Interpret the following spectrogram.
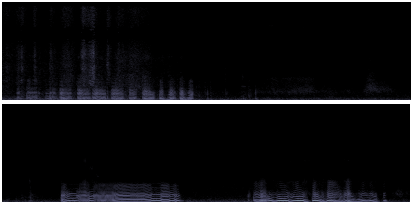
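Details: A sleeping dog snores in an odd, haunted-house way: rapid rasping pulses at first, then after a pause long, wavering, moaning tones that rise and fall in two drawn-out stretches.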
